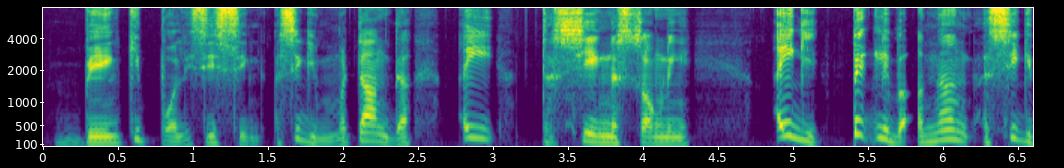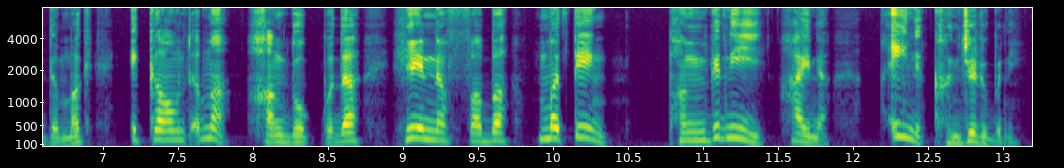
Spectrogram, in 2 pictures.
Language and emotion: Manipuri, angry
